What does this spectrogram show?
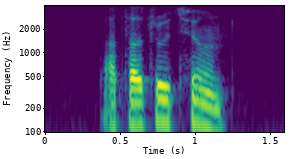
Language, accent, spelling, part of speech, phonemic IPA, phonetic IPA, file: Armenian, Eastern Armenian, բացատրություն, noun, /bɑt͡sʰɑt(ə)ɾuˈtʰjun/, [bɑt͡sʰɑt(ə)ɾut͡sʰjún], Hy-բացատրություն.ogg
- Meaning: explanation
